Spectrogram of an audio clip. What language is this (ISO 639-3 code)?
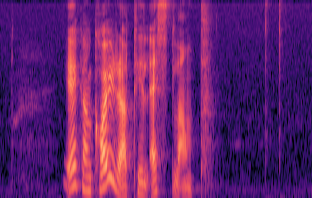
fao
